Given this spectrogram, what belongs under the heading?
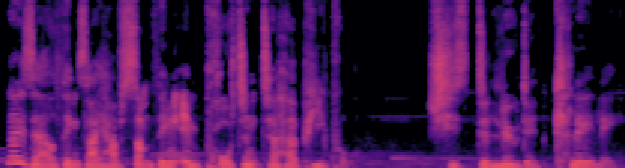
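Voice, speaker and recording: Actress doing a guarded dark cleric girl from a video game, highish voice, dry and cutting, music behind. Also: normal speed, natural voice. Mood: scornful. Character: guarded, sardonic young female cleric devoted to a dark goddess. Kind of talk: dramatic video game dialogue.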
